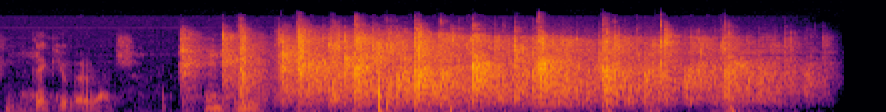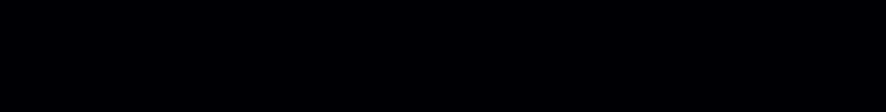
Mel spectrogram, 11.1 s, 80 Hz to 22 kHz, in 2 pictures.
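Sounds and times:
audience applauding: 1.2s - 5.3s.

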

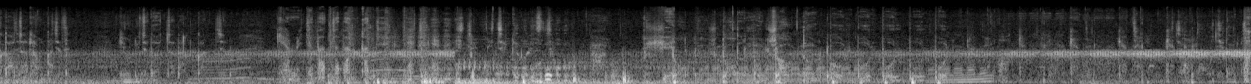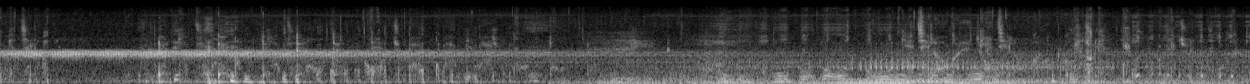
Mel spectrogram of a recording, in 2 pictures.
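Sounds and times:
high-pitched hum: 0.0s - 13.0s.

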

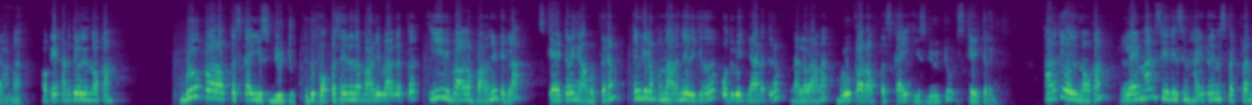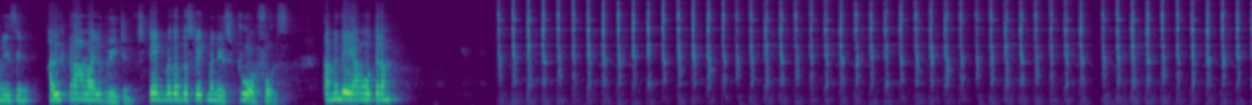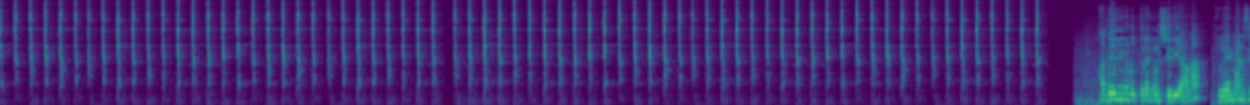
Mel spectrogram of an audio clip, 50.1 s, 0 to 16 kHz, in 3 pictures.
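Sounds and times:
clock ticking: 23.3s - 47.4s.

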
